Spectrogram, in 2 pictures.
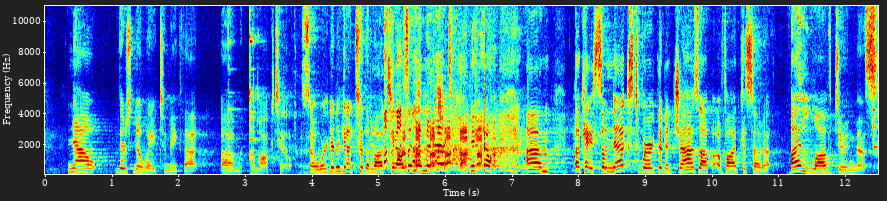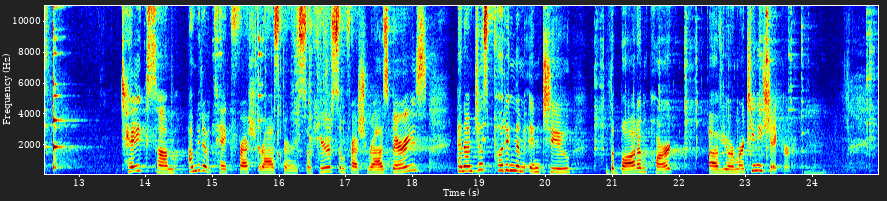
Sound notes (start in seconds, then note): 4.8 hosts laughing; 12.2 metal clanging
